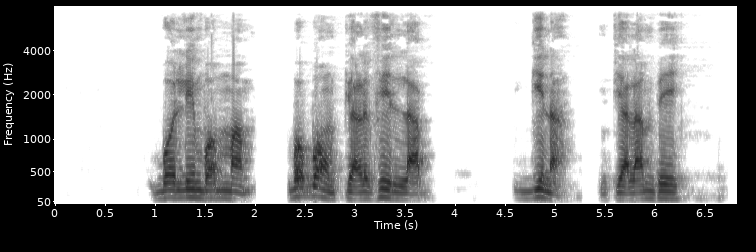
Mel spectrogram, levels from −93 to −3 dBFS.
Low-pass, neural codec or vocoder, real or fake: 7.2 kHz; vocoder, 24 kHz, 100 mel bands, Vocos; fake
